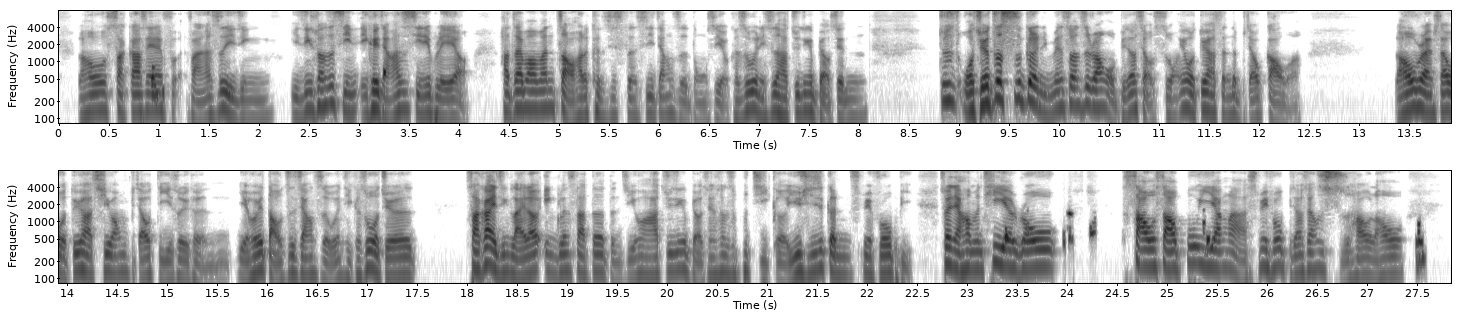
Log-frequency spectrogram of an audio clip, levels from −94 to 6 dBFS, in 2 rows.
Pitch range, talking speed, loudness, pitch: 115-150 Hz, 455 characters per minute, -21 LUFS, 135 Hz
